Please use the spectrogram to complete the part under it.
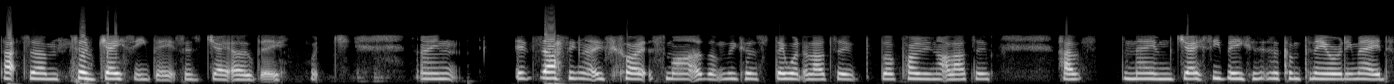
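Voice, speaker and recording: A woman who is unwell gives a casual gameplay tutorial voice-over, speaking quietly but clearly in a hesitant, rambling way. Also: high-pitched, level tone, moderate pace, no echo. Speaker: gaming video maker. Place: voice-over recorded at a computer. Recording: dull lo-fi computer recording, dry.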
